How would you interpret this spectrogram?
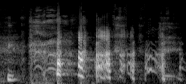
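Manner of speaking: shrieking laugh; loud high laugh. Real, not acted. Big laugh at funny story.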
